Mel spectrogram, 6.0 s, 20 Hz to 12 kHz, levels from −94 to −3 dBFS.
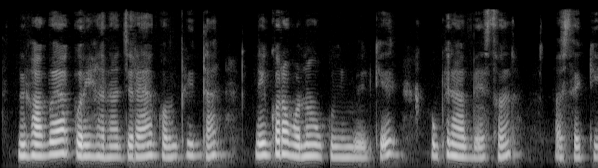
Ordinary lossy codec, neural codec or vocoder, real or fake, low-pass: AAC, 48 kbps; autoencoder, 22.05 kHz, a latent of 192 numbers a frame, VITS, trained on one speaker; fake; 9.9 kHz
